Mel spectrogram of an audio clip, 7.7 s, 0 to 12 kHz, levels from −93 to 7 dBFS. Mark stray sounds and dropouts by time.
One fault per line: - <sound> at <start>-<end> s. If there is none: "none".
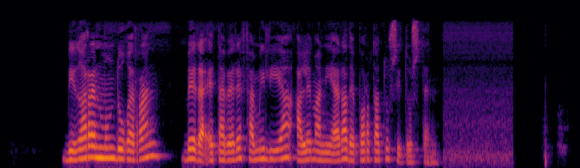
none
